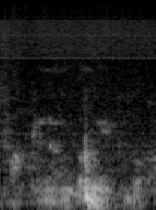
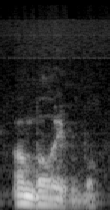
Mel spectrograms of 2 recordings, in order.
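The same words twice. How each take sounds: First: Breathy disgusted whisper, much softer; a muttered aside, barely voiced and much softer; whispered disbelief. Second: A bitter laugh into the word, softer; rueful chuckle over Unbelievable; laughing disbelief. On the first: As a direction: hiss it under your breath in disbelief. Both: Real, not acted.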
